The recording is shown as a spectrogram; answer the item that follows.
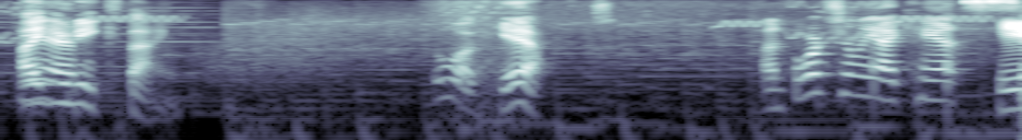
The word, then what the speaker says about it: GIF: Ooh, a gift. Unfortunately, I can't see. He has a gift for us. GIF. No, fuck off. It's pronounced gift.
